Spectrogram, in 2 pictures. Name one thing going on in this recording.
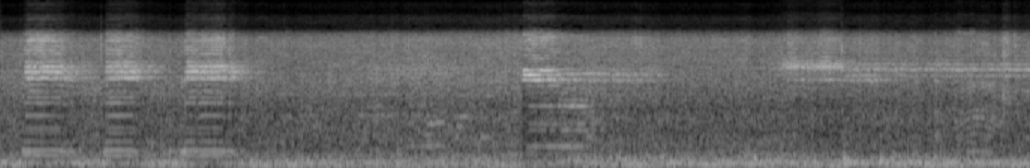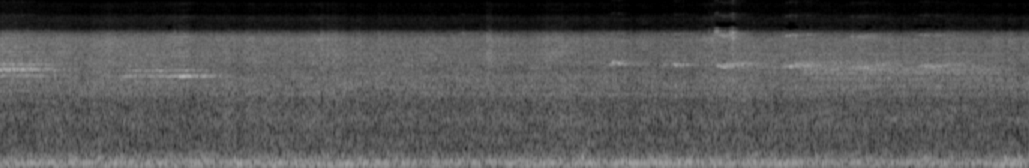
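A car engine rumbles steadily while driving along a road.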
